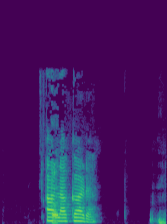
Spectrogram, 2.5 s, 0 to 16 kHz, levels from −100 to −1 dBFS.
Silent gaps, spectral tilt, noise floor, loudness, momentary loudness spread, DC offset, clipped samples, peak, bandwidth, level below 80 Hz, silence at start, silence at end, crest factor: none; -5.5 dB/octave; -88 dBFS; -21 LUFS; 17 LU; under 0.1%; under 0.1%; -4 dBFS; 11.5 kHz; -58 dBFS; 0.7 s; 0 s; 22 dB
